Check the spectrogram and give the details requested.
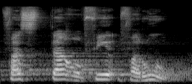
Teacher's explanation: غین کو پر پڑھنا ہے، حروف مستعلیہ میں سے ہے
